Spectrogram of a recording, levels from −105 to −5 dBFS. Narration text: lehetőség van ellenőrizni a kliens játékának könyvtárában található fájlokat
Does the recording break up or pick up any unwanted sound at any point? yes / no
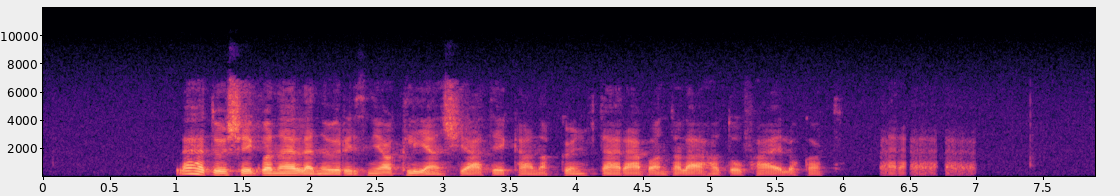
yes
